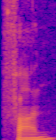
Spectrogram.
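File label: "fan", Chinese, second tone; Cours de Chinois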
